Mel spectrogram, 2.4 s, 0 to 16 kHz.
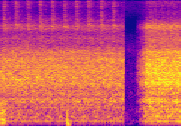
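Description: A Ford Everest 2.5 TDCi diesel engine runs just after being rebuilt, giving a loud, steady broadband roar that briefly drops out and then returns.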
